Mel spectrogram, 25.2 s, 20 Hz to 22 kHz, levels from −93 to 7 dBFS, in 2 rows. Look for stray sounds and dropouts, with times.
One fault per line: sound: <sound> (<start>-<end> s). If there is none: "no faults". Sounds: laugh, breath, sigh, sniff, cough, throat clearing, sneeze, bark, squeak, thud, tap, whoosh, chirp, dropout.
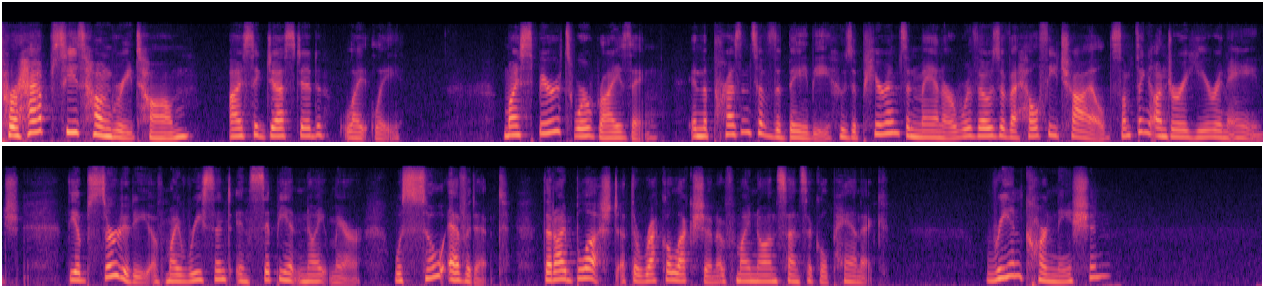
no faults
